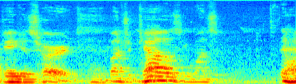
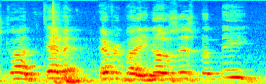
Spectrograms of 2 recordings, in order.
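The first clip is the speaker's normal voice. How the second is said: higher exasperated curse with a laugh; exasperated outburst; 12 semitones higher than usual. Acted. Man told the bread gets hard, exasperated curse. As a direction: blow up in comic frustration. Frustrated man in bakery punchline.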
